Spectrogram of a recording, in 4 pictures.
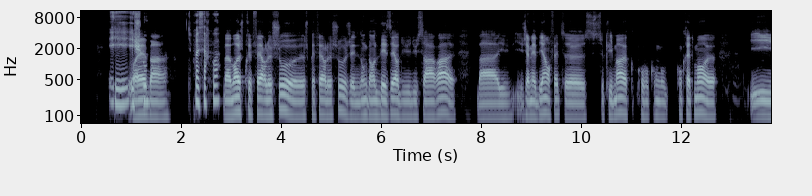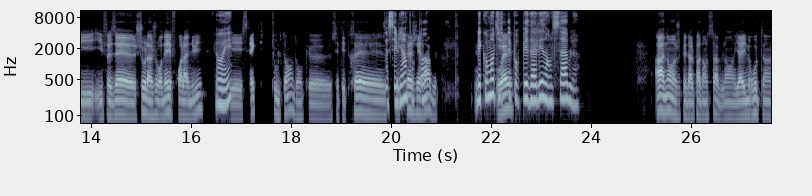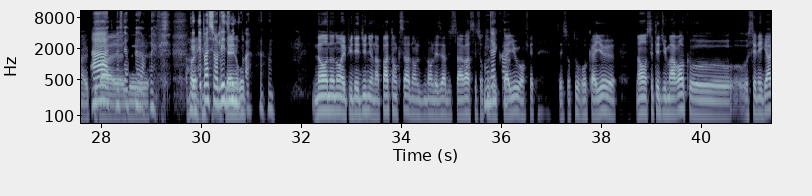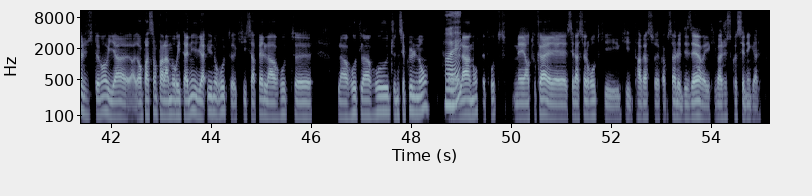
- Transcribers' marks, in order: other background noise; laughing while speaking: "Ouais"; laughing while speaking: "ouais"; chuckle; stressed: "cailloux"; drawn out: "au"
- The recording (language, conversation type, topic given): French, podcast, Comment les saisons t’ont-elles appris à vivre autrement ?
- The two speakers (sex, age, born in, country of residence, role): female, 50-54, France, France, host; male, 25-29, France, France, guest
